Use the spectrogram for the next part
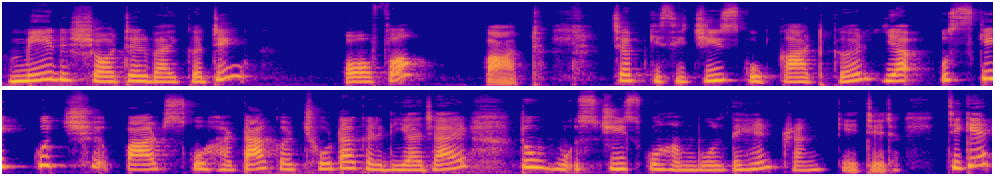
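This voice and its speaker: A woman teaching English newspaper vocabulary, saying English phrases slowly and explaining them in quick everyday speech, often checking that listeners follow. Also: a little high, a little mellow. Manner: checks understanding with frequent "theek hai". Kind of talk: bilingual vocabulary lesson.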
